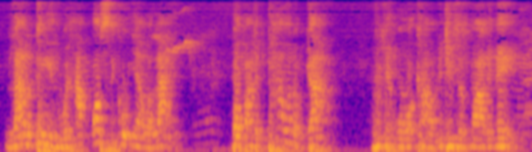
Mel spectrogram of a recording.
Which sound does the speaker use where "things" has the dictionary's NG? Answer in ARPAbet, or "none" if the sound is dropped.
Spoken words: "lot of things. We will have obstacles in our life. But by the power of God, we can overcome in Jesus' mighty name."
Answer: none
